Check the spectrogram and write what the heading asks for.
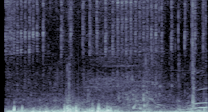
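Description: Wind buffeting the microphone on a boat at sea, a heavy low rumble, with low, indistinct voices underneath.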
